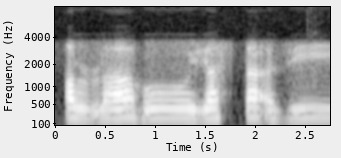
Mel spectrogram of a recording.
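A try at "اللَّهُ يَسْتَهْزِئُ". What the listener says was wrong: اللہ ہاں لمبا نہیں ہے اللہ یستہزئ نہیں اللہ ہاں کو لمبا کر رہی ہیں آپ اللہ لمبا ہے لیکن اللہ میں جو ہاں ہے وہ لمبا نہیں ہے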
